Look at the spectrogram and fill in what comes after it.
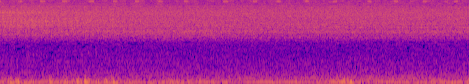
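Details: Ordinary yearly cicadas singing on a summer day beside a road that had fallen calm, caught by a camera mic; a continuous shrill buzz holds without break over soft low-frequency outdoor noise.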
